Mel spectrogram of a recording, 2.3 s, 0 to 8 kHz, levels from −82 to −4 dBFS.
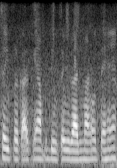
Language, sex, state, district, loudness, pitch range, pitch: Hindi, female, Bihar, Saran, -15 LUFS, 160-170 Hz, 170 Hz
